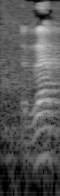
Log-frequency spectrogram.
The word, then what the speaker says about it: wrap: लेकिन रैप टैक्स लिखा, WRAP, W silent चला, कुछ हमने मैटर लिखा,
